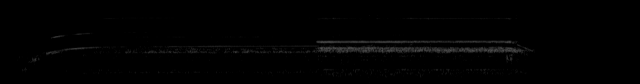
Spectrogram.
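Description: Electric hand mixer running with its wire beaters in a glass bowl of egg whites and sugar, whipping meringue: the motor whirs up to speed at the start, runs steadily, grows louder about three seconds in, then is switched off and winds down near the end.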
